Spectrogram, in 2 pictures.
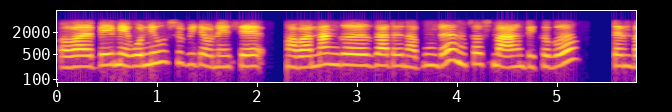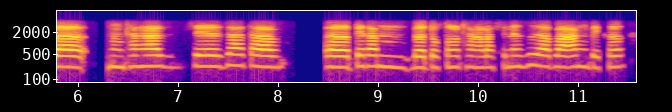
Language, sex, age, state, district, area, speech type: Bodo, female, 30-45, Assam, Udalguri, urban, conversation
